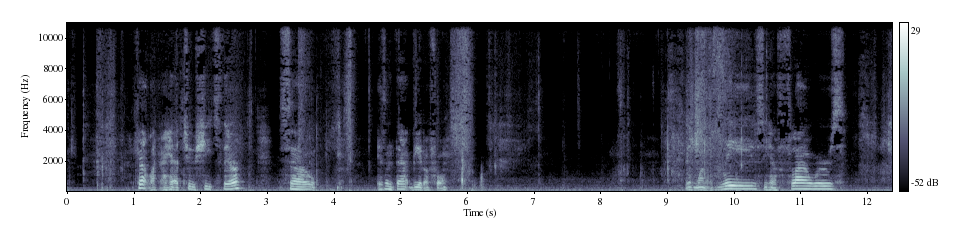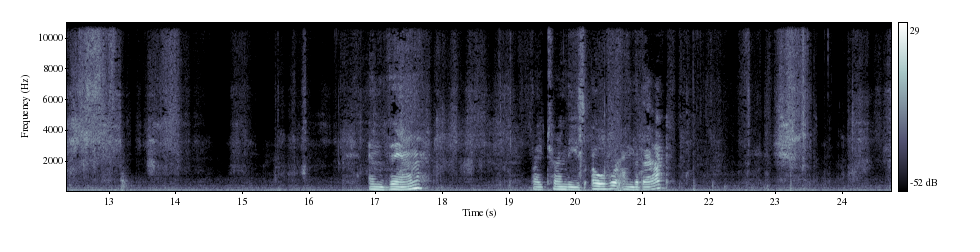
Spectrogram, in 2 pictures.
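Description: Sheets of paper rustle and slide as they are handled.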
